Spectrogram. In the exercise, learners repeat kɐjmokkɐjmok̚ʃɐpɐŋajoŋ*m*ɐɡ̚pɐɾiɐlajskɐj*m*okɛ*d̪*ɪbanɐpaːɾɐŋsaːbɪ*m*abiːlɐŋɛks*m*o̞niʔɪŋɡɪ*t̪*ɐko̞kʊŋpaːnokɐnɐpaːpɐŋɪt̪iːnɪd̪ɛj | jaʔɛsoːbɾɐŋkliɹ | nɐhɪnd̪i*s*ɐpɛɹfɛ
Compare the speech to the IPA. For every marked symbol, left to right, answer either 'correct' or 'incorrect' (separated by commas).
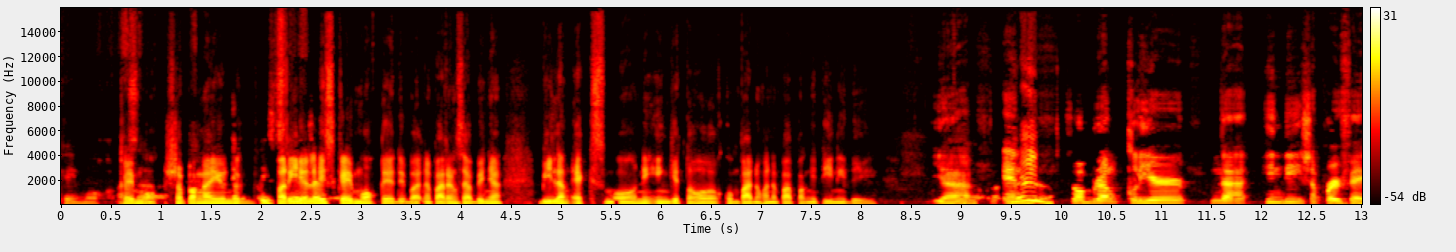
incorrect, correct, correct, incorrect, correct, correct, incorrect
